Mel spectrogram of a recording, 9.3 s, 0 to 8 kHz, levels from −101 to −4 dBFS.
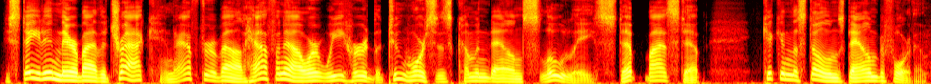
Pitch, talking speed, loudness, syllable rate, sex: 135 Hz, 195 wpm, -19 LUFS, 4.7 syllables/s, male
